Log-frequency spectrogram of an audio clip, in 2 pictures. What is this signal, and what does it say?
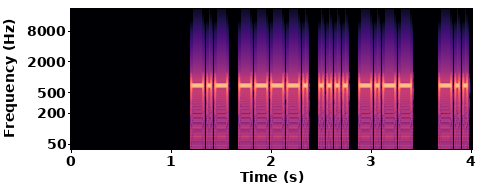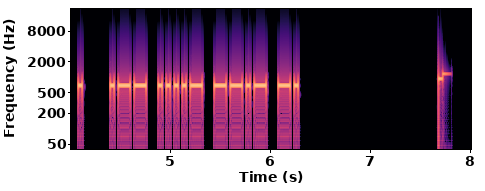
Morse code, heard as a keyed tone, about 32 wpm, 700 Hz. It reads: K9HY DE W4QN
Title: USA Callsign DE Callsign - 4 Characters - 30wpm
